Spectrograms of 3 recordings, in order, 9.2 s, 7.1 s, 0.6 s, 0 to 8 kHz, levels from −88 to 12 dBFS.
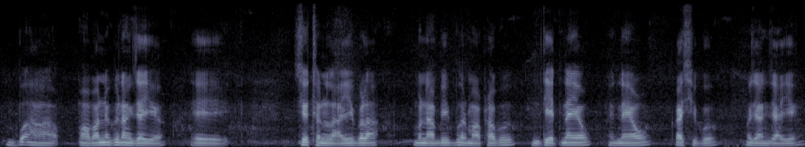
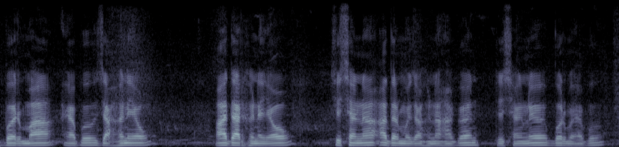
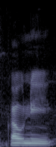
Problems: constant background noise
